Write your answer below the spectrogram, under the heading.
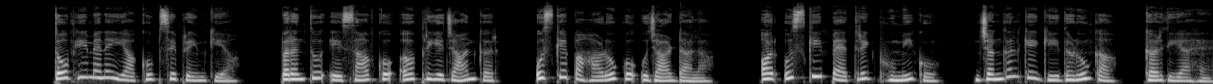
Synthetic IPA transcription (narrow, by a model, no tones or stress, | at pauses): t̪oːbʱimɛ̃ːnejaːkuːbsepɾeːmkija | pɐɾə̃nt̪uʔeːsaːʋkoʔɐbpɾijəd͡ʒaːnkɐɾ | ʊskepɐɦaːɽõkoʔʊd͡ʒaːɽɖaːlaː | ɔːɾʊskipɛːt̪ɾɪk̚bʱuːmiko | d͡ʒɐ̃ŋɡəlkeɡiːd̪əɽõka | kɐɾd̪ijaɦɛː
